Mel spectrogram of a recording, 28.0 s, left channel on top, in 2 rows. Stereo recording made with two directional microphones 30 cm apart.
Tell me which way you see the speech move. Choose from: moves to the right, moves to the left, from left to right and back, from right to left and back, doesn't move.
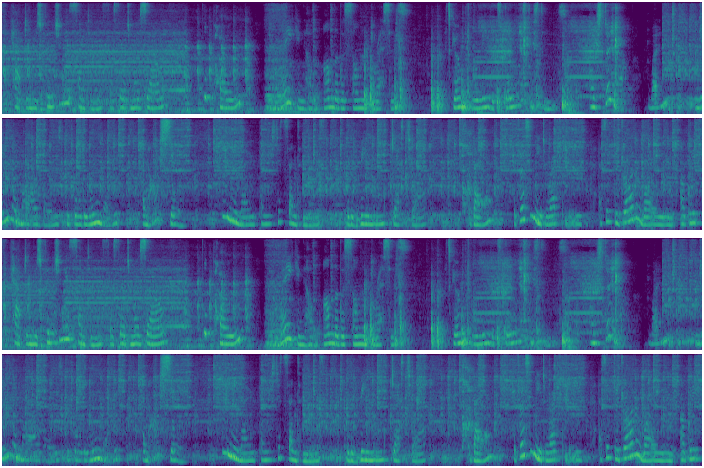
from right to left and back.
